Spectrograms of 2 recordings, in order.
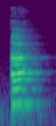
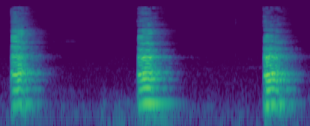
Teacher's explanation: ये आवाज़ अदा होती है हमारे हलक़ के निचले हिस्से से, बॉटम ऑफ द थ्रोट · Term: हमज़ा की आवाज़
